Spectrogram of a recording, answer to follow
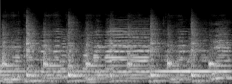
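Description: Live band playing Latin tropical dance music: an accordion melody over a bass line and a steady, quick percussion beat, with the accordion holding one long note from about halfway through.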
